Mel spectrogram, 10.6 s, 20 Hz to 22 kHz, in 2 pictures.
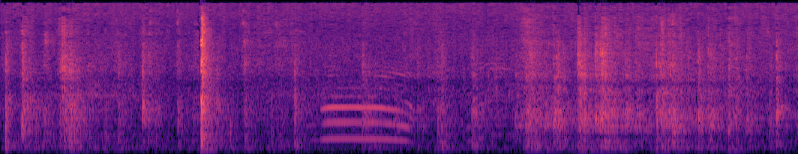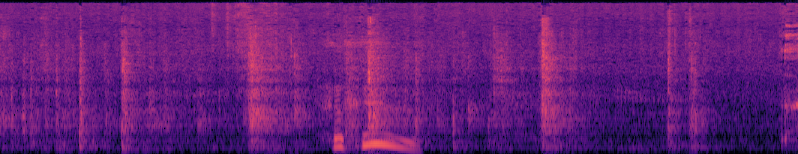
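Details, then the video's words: Goat kids playing in a goat pen: two short, wavering nasal bleats with rich harmonics, one early and a sharper one near the end, over a constant clatter of hooves scrambling and knocking about the enclosure. "9 kids playing in the goat pen."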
